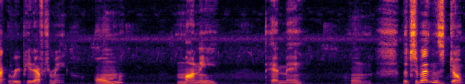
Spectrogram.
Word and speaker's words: Padme: They pronounce it Peme, and that just happens to be part of the Tibetan tongue.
